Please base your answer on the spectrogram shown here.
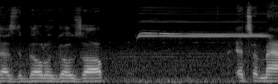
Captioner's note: whistle blows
